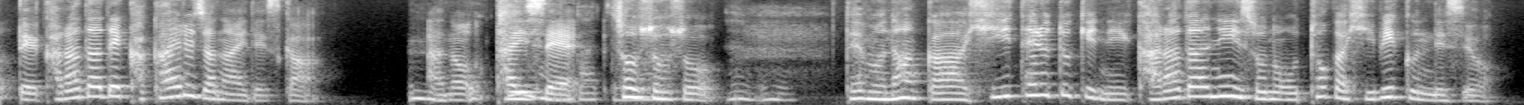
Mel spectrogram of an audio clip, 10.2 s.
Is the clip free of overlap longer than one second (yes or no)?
no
